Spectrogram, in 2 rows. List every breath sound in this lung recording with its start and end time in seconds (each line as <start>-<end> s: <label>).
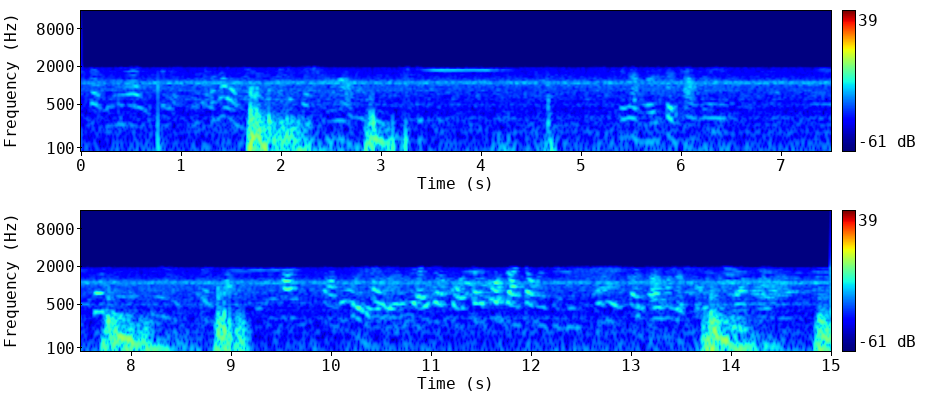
1.56-2.71 s: inhalation
1.56-2.71 s: crackles
2.72-3.34 s: exhalation
7.66-8.81 s: inhalation
7.66-8.81 s: crackles
8.82-9.25 s: exhalation
8.82-9.25 s: crackles
13.68-14.84 s: inhalation
13.68-14.84 s: crackles
14.84-15.00 s: exhalation
14.84-15.00 s: crackles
